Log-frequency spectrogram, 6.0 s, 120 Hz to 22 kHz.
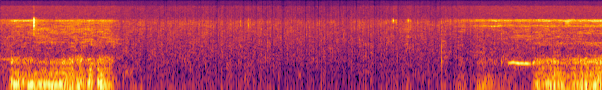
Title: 1 minute of someone snoring*_*zzzzzzzzzz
